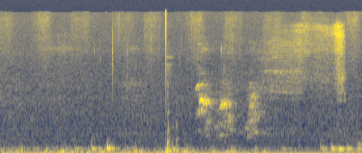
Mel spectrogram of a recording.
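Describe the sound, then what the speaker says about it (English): Dogs barking outside in the Minecraft video game, a few faint, distant barks and yips scattered over a quiet background. "Dogs are outside barking."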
